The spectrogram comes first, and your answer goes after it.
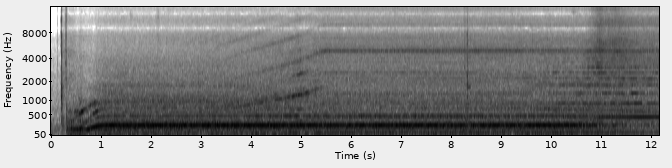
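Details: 2002 Comp Air L55 75 HP air compressor, 346 CFM at 100 PSI, wired for 460 V, 26,886 running hours, delayed start: motor spins up over about a second into a steady, even hum with a higher whine settling in. Normal, healthy run.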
